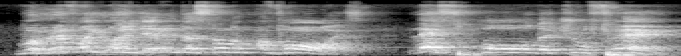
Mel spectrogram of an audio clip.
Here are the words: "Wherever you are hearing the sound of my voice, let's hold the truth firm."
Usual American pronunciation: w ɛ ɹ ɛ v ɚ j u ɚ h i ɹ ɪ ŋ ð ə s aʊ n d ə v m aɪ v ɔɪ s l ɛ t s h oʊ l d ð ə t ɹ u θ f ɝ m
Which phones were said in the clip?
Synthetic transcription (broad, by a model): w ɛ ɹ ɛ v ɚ j u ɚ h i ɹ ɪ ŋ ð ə s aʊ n ə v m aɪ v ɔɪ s l ɛ t s h oʊ l d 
